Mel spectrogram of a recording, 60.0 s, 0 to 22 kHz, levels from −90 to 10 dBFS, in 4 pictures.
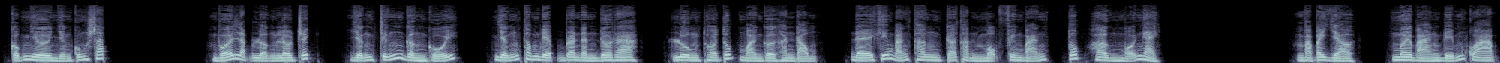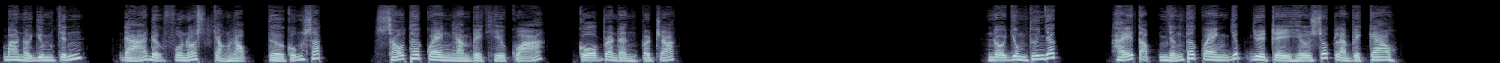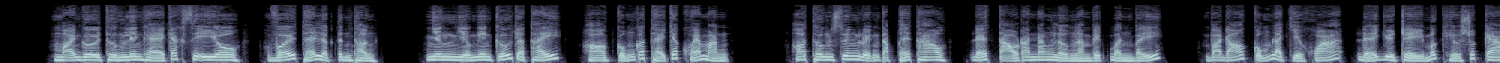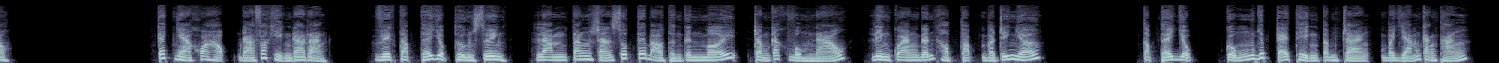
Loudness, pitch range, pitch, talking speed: -15 LUFS, 115-150 Hz, 130 Hz, 190 wpm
